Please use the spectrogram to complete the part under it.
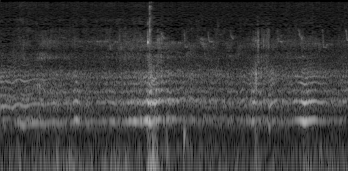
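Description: Honeybees drone in a dense, steady hum during an open hive inspection, close and continuous, with a few brief knocks and swells in loudness as the frames are handled.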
